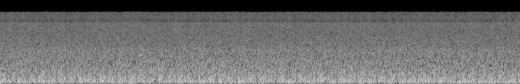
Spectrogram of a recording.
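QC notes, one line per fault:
No faults found on this speech clip.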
